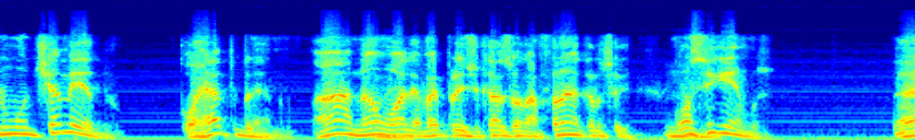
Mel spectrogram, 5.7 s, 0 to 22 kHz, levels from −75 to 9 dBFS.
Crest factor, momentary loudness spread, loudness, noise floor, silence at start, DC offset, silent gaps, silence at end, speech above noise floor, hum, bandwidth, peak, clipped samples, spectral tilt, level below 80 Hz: 10 dB; 10 LU; -14 LUFS; -35 dBFS; 0 s; under 0.1%; none; 0 s; 21 dB; none; 16 kHz; -4 dBFS; under 0.1%; -4.5 dB/octave; -34 dBFS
